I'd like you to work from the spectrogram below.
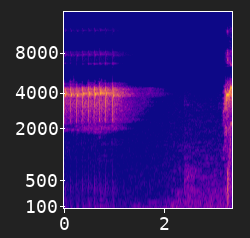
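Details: Grey-cheeked bulbul giving a clear rattling ngebren trill for training other birds: a short run of fast even pulses fading away, near silence, then a sharp note at the end.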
